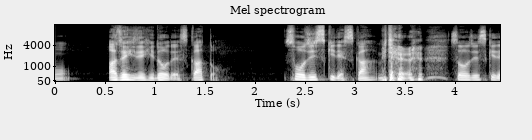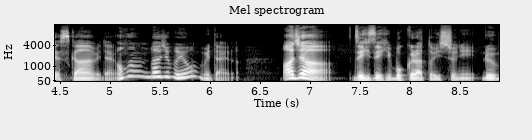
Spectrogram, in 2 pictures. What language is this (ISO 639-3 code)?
jpn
